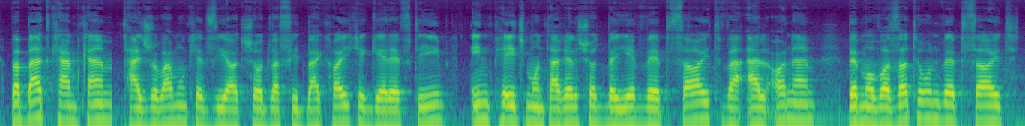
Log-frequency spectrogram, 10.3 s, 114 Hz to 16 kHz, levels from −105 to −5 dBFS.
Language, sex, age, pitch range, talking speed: Persian, male, 50-69, 115-135 Hz, 165 wpm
